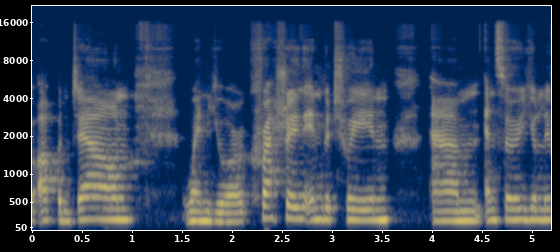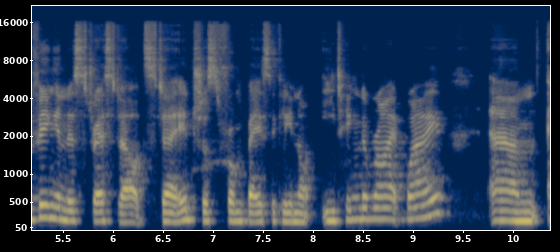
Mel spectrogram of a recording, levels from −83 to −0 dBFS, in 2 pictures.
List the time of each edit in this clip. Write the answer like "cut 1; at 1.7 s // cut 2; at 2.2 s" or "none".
none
